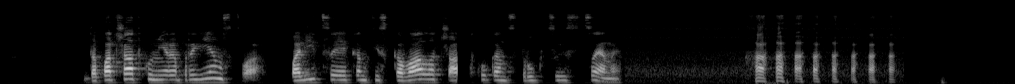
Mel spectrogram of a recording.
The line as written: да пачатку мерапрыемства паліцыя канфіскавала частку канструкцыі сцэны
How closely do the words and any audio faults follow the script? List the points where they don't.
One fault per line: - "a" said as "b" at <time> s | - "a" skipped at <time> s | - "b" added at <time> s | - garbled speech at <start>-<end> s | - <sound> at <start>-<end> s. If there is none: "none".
- dropout at 4.6-4.7 s
- laugh at 7.4-9.0 s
